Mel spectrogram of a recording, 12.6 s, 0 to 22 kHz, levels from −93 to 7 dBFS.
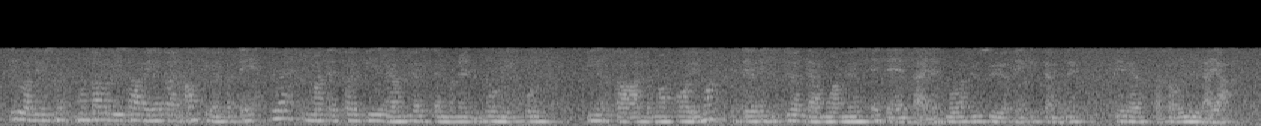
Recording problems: off-mic speech; far
high frequencies cut off; severe; nothing above 4.5 kHz
room echo; slight; dies away in 0.4 s
hiss; loud; throughout; 8 dB below the speech

